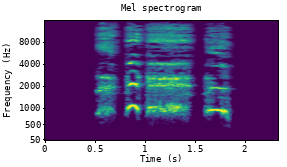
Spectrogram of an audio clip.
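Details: Single junglefowl crow in four parts: a harsh short opening, a quick rising-then-falling note, a long buzzy drawn-out middle, and a final note that slides downward, with quiet before and after.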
